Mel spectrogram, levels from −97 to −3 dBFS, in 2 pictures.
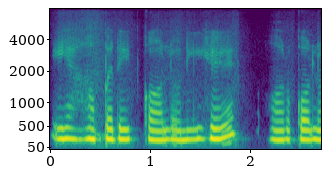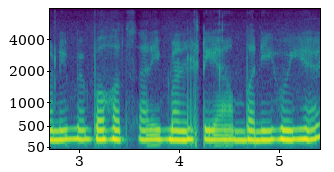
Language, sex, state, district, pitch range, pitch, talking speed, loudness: Hindi, female, Chhattisgarh, Bastar, 205-220 Hz, 210 Hz, 155 wpm, -14 LUFS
